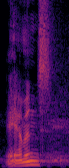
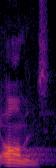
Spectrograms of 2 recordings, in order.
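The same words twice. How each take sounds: First: It is said the non-southern California way. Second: It is said the southern California way. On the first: This is how the speaker's own region says it. "My part of the state, we say almonds" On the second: This is how the southern region says it. "in the south part of the state seems to say almonds"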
